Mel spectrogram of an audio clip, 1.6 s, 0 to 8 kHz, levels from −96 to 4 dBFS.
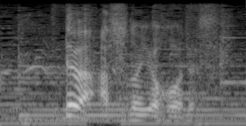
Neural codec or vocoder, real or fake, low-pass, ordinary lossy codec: none; real; 7.2 kHz; none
